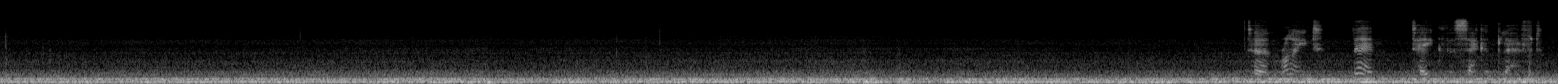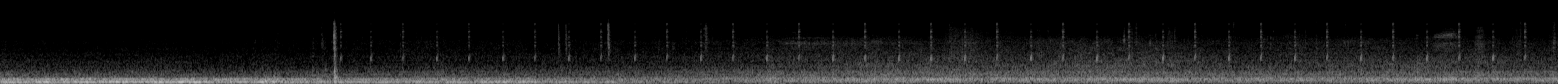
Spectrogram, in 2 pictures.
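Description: Car interior with steady engine and road rumble while driving, dying away as the car slows to a stop about two-thirds of the way in. A click follows, then the turn-signal indicator ticks steadily at about two ticks a second.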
